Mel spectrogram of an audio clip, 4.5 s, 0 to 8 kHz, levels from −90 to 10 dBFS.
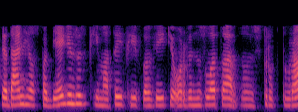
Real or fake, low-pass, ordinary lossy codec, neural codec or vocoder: fake; 7.2 kHz; AAC, 16 kbps; autoencoder, 22.05 kHz, a latent of 192 numbers a frame, VITS, trained on one speaker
